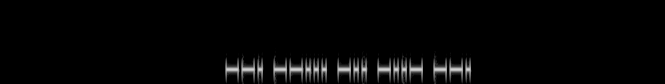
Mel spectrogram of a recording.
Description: Morse code, heard as a keyed tone, about 31 wpm, 700 Hz. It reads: G7DXG
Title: DXCC-100 Call Signs - 5 Characters - Repeated 3x - 30wpm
